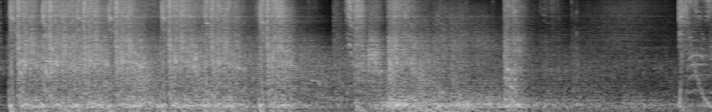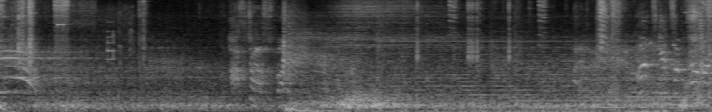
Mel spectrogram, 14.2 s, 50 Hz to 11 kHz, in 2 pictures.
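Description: A Mass Effect 2 gun battle, with heavy bursts of gunfire and booming impacts that are loud at first, then thin into scattered shots, while people talk and shout throughout.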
